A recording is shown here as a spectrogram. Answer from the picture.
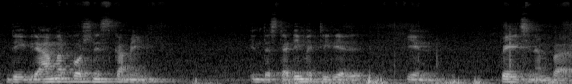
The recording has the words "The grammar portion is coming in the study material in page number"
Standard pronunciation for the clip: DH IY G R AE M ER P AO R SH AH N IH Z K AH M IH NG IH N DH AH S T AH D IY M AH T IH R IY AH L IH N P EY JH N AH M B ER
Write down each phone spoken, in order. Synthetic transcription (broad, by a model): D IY G R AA M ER P AO R SH AH N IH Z K AH M IH NG IH N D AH S T AH D IY M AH T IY R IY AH L IH N P EY JH N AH M B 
